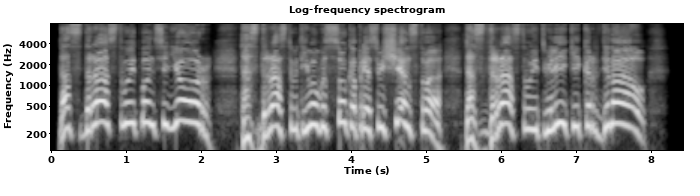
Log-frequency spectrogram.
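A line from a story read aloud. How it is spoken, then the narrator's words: Ecstatic full-throated shout. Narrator (Russian): он в восторге закричал во все горло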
